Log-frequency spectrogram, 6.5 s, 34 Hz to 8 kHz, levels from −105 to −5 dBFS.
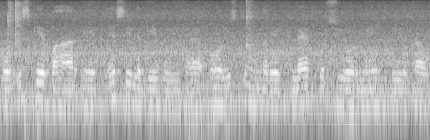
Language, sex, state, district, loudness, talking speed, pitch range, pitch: Hindi, male, Rajasthan, Bikaner, -19 LUFS, 175 wpm, 120-135 Hz, 125 Hz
